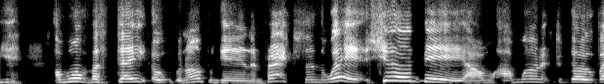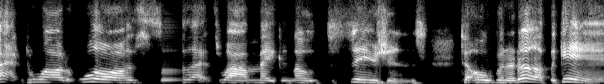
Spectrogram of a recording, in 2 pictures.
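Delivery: horrible, bad, put-on Southern accent. Reading the Six of Cups, the speaker voices him in a horrible southern voice. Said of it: "I know it's a horrible southern voice".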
